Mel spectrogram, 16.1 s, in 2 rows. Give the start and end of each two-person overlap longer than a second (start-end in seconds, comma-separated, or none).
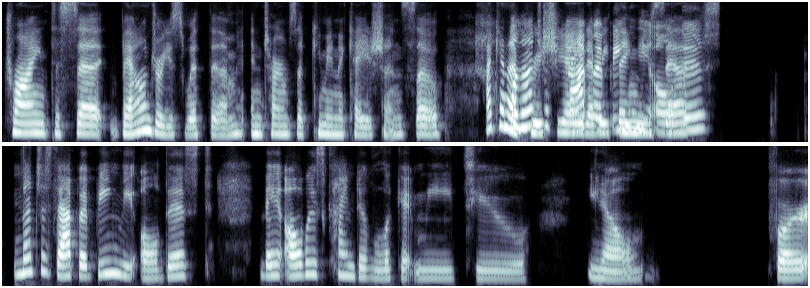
5.1-6.9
